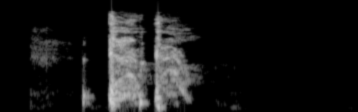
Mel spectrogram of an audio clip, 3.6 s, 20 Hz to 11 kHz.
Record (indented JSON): {
  "cough_length": "3.6 s",
  "cough_amplitude": 26252,
  "cough_signal_mean_std_ratio": 0.27,
  "survey_phase": "beta (2021-08-13 to 2022-03-07)",
  "age": "45-64",
  "gender": "Female",
  "wearing_mask": "No",
  "symptom_cough_any": true,
  "symptom_onset": "3 days",
  "smoker_status": "Never smoked",
  "respiratory_condition_asthma": false,
  "respiratory_condition_other": false,
  "recruitment_source": "Test and Trace",
  "submission_delay": "2 days",
  "covid_test_result": "Positive",
  "covid_test_method": "ePCR"
}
